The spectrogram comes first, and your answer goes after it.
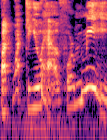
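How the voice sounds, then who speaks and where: A man growls through a put-on character voice at an extremely high pitch. His pitch swings very widely. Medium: read story. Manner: quiet, calm.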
